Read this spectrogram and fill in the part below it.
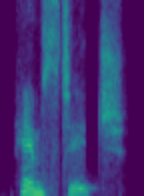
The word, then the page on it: hemstitch: Indian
